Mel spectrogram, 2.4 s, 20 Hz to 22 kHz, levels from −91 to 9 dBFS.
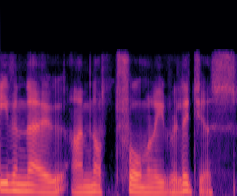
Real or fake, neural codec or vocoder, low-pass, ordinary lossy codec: fake; codec, 24 kHz, 3.1 kbps, DualCodec; 7.2 kHz; Opus, 24 kbps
